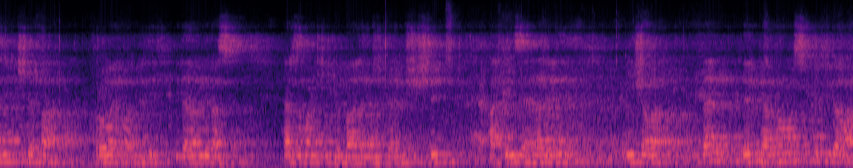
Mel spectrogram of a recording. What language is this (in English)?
Turkish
